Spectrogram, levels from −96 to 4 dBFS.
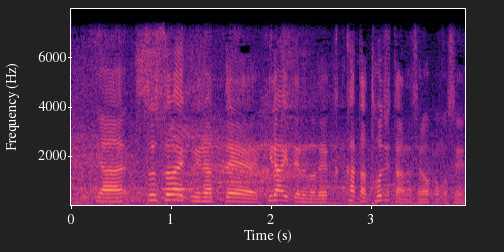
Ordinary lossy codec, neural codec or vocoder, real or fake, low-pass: none; none; real; 7.2 kHz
